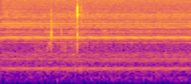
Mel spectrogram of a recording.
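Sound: refrigerator compressor humming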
